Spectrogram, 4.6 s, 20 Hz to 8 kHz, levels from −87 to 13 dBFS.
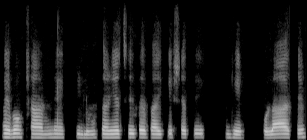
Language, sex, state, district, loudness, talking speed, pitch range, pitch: Bengali, female, West Bengal, Malda, -17 LUFS, 155 wpm, 190-205 Hz, 195 Hz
